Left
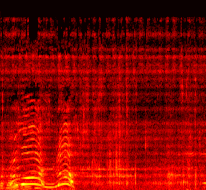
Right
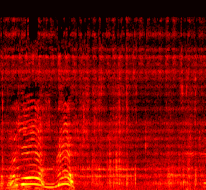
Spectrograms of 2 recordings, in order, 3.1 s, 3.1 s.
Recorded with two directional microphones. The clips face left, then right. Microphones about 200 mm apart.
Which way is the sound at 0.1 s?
5° left (ahead or behind).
